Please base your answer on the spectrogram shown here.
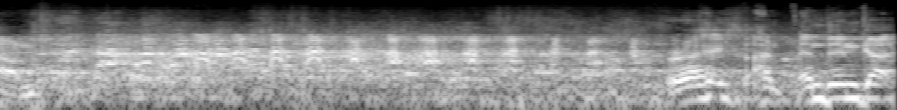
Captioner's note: audience laughing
